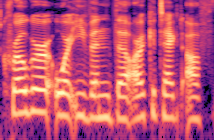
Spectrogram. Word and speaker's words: Kroger: then are like mispronounced so for example kroger i think was like was it kluga yeah i think it was kruger probably yeah so like basically they just dropped the umlaut and now it's pronounced kroger or even the architect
